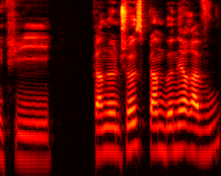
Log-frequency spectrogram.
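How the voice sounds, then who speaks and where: At a very fast pace, a man talks in a dark, mellow tone. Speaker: YouTuber and CBD brand founder. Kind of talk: personal testimony vlog. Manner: hesitant, many fillers.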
